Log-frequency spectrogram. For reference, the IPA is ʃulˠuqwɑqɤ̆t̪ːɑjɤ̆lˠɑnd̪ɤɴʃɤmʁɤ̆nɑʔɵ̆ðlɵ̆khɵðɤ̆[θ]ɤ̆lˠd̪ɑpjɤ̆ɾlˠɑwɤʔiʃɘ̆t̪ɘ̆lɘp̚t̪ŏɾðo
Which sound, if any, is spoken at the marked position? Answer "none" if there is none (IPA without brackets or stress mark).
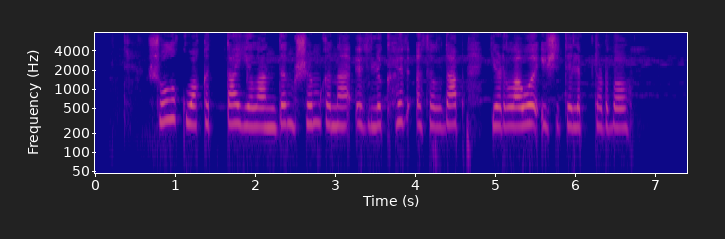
θ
